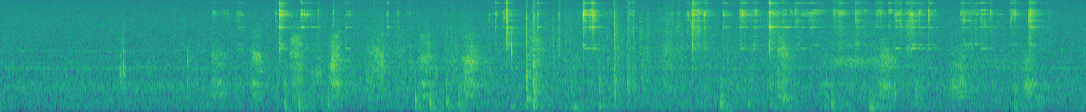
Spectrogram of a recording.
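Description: Six-month-old puppy playing with a ball toy: a busy run of clicks and knocks from the toy and its paws on the floor, mixed with small vocal noises from the puppy, starting about a second and a half in and stopping just before the end.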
